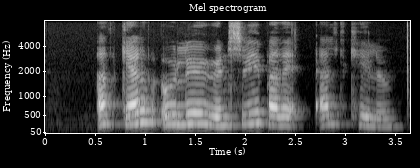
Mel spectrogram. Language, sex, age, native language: Icelandic, female, 14, Icelandic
